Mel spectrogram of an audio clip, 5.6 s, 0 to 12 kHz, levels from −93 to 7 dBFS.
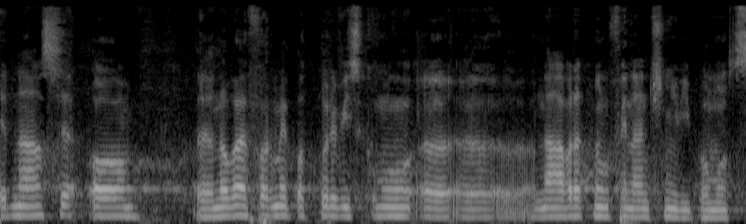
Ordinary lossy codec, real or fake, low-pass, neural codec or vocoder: MP3, 48 kbps; fake; 10.8 kHz; codec, 24 kHz, 3 kbps, HILCodec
